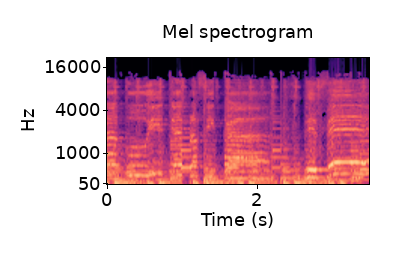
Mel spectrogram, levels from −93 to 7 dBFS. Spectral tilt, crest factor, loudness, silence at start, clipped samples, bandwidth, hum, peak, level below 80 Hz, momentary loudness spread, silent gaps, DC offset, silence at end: -4.5 dB/octave; 10 dB; -10 LUFS; 0 s; 0.5%; 14.5 kHz; none; 0 dBFS; -18 dBFS; 7 LU; none; under 0.1%; 0 s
